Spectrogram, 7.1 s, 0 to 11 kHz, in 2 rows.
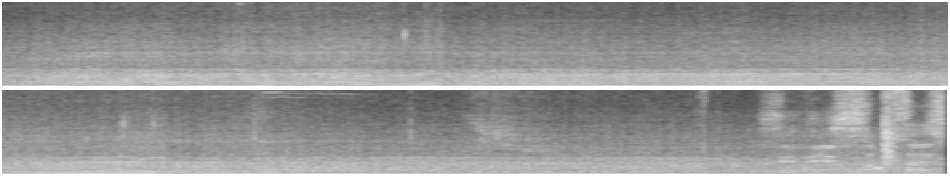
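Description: A McLaren Senna, an 800 hp sports car, accelerates hard, its engine drone rising and stepping through gear changes as it keeps up a steady loud roar, heard from inside the cabin while people speak over it.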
